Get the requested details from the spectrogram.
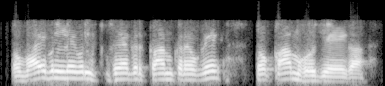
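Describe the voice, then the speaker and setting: A man talks with a high pitch. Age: 70s. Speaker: retired agricultural scientist. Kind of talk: interview. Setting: phone call.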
